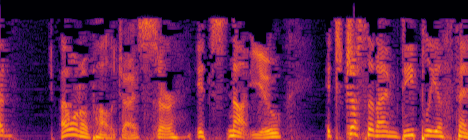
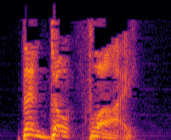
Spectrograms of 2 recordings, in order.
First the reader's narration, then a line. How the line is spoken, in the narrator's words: He sneered at me in an angry voice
